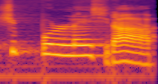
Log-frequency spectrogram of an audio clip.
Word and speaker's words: 십볼렛: 쉽게 볼렛 이렇게 발음을 해야지 정확한 거였는데 에브라함 사람들은이 발음을 잘 못 했대요. 발음을 못 했대요. 정도까지 밖에 발음을 못 했대요. 그래서 에브라힘 사람들은 슈볼렛이라고 못 하고 벌렛이라고 했대요.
